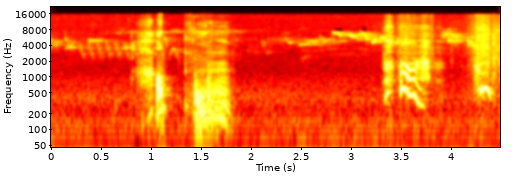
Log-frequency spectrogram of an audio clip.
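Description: Wordless cartoon-creature vocal sounds: a short, sharp exclamation about a second and a half in, then a squeaky gliding 'ah' near the end. A faint high tinkling plays in the first second.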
